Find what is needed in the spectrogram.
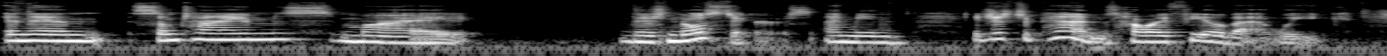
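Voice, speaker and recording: With ordinary pitch variation, the speech goes fairly slowly in a somewhat breathy voice. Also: woman, medium pitch for a woman. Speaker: planner hobbyist. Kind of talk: casual talk to camera.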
